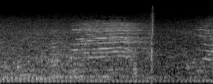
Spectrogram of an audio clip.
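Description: Baby long-tailed macaque crying: one high-pitched, wavering squeal about half a second in, lasting roughly half a second. A sharp click follows, then a brief quieter stretch near the end.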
